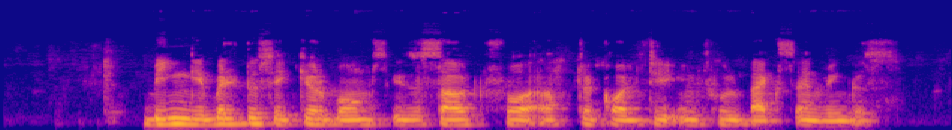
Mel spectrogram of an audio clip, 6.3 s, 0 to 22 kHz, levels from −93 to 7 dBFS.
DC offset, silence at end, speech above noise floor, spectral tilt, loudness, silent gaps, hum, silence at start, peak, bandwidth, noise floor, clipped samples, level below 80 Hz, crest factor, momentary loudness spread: under 0.1%; 0.5 s; 47 dB; -7.5 dB/octave; -19 LUFS; none; none; 0.7 s; -2 dBFS; 7.4 kHz; -65 dBFS; under 0.1%; -64 dBFS; 16 dB; 8 LU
